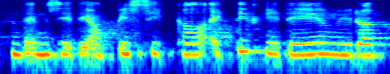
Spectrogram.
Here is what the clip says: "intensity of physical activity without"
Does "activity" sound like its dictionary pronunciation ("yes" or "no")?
no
